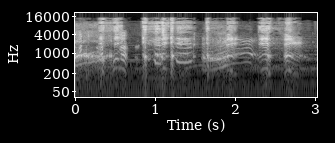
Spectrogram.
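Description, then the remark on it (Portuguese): Several loud coughing bursts come in quick succession, mixed with voiced, laughing sounds and throat noises between them, with no clear speech. “É, mas a tosse já reclamavam, né?”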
